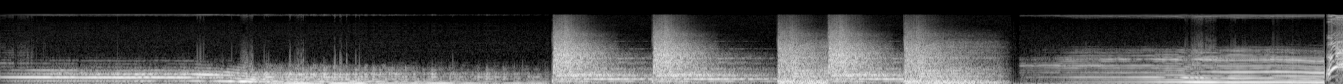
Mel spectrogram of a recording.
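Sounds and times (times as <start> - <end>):
ambience: 0.0 - 13.3.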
